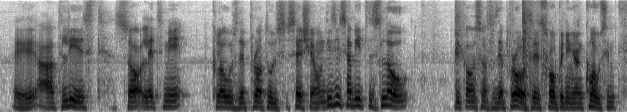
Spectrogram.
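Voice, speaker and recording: A man with a strong Spanish accent, fairly high pitch, ordinary pitch variation and a moderate pace. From northwest Spain. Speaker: synth musician live streamer. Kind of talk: live stream chat with viewers. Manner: halting.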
